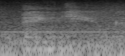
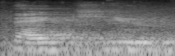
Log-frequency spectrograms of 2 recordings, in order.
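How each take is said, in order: First: The words are whispered very softly. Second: The words are spoken a little louder. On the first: "Let's just whisper together" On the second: "Lift your voice just a little bit"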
